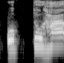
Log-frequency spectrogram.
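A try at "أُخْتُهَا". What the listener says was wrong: উক্তিহা না পেশ পেশ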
